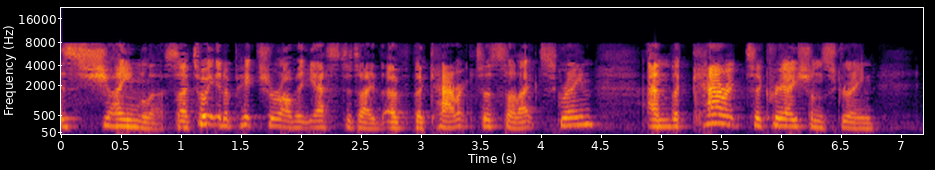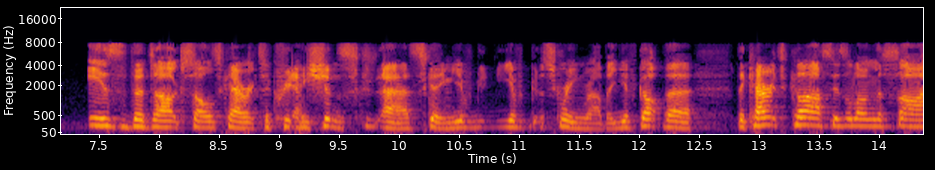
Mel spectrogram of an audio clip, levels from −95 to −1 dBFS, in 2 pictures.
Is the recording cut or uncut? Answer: uncut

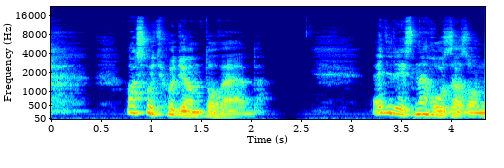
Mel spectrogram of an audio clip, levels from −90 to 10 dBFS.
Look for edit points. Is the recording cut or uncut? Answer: uncut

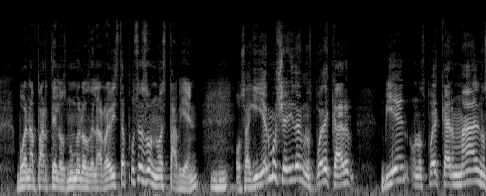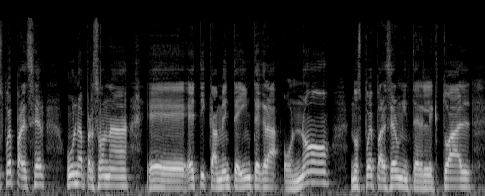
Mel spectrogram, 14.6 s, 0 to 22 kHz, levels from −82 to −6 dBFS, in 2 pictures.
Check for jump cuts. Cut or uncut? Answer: cut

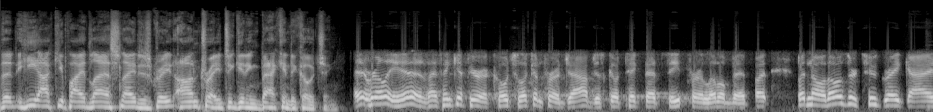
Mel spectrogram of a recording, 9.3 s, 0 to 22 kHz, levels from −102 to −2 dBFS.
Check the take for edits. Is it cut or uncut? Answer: cut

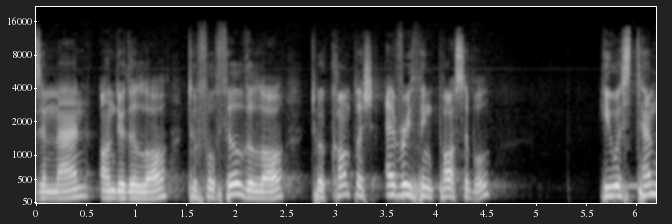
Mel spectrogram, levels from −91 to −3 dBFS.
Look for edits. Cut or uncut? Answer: uncut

